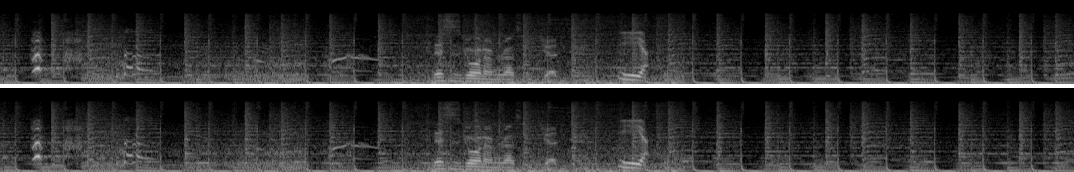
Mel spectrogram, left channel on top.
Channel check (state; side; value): normal; both; correlation 0.90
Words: This is going on Rusty Judgment. Yeah.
